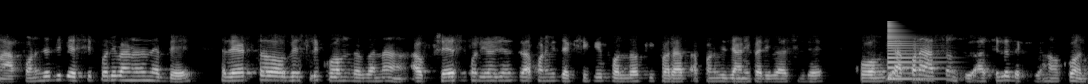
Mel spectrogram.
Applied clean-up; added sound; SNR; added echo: classical method log-MMSE.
